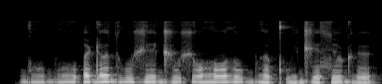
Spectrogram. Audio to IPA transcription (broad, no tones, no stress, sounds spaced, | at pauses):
ɡʱ o̤ bʱ o̤ ʔ ə ɖ ə dʱ u ʒ ɪ d͡ʒ u ʃ o ɦ o ð u bʱ ə kʷʼ e̤ d͡ʒ e s y ɖʱ ʏ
